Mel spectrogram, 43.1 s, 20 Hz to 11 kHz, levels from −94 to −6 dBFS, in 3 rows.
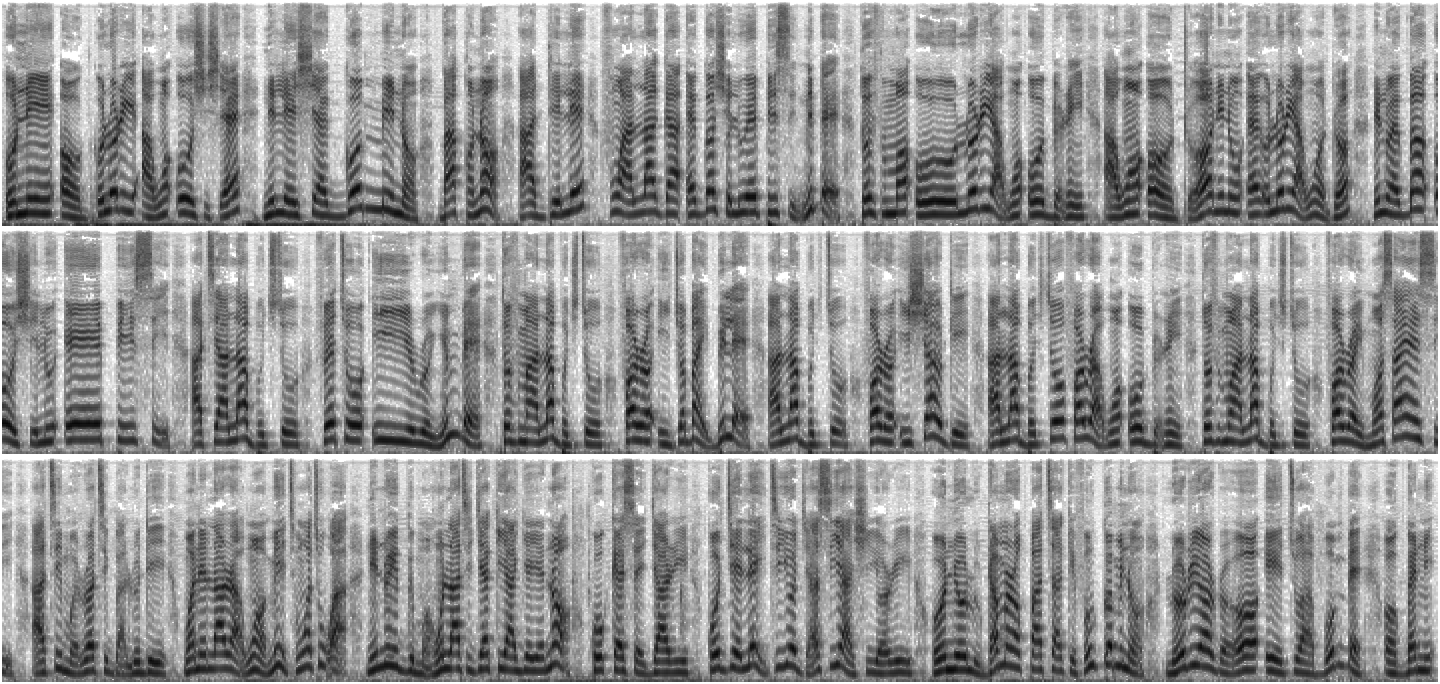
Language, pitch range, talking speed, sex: English, 170-225 Hz, 165 wpm, male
